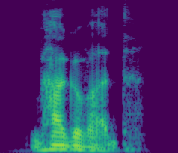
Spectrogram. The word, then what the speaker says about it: Bhagavad: Bhagavad is spelled B-H-A-G-A-V-A-D. Bhagavad, Bhagavad, Bhagavad.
